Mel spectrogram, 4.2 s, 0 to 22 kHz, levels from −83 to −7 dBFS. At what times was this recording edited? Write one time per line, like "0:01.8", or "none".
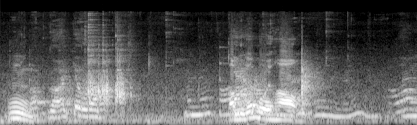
none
